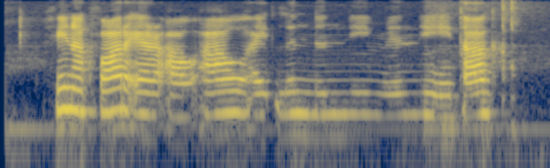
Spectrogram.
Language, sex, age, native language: Icelandic, female, 30-39, English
